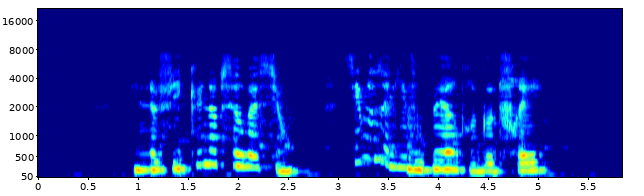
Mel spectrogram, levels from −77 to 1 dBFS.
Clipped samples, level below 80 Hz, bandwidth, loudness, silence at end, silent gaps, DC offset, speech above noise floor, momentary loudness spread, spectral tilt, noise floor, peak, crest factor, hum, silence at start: under 0.1%; -70 dBFS; 7.6 kHz; -31 LUFS; 0.75 s; none; under 0.1%; 46 dB; 12 LU; -7 dB/octave; -76 dBFS; -12 dBFS; 20 dB; none; 0.95 s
